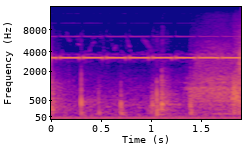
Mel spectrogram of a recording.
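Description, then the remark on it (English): A kitchen smoke alarm sounds a piercing, high-pitched tone that holds steady throughout, with softer rhythmic knocks underneath and no talking. “It's just a smoke alarm in the kitchen.”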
